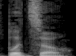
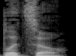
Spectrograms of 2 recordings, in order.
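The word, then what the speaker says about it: Blitzø: He that sounds like Blitzo. The imp says the O is silent, but Blitz growls out, "He, I knew it was you, man.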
